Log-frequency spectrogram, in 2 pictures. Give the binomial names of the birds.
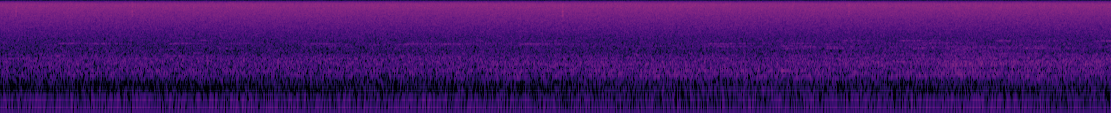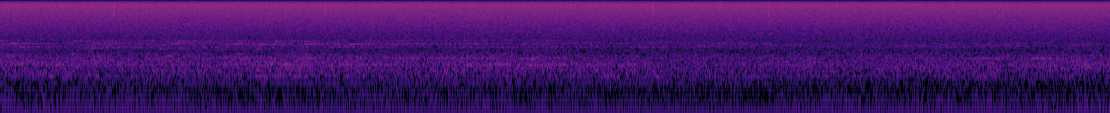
Branta canadensis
